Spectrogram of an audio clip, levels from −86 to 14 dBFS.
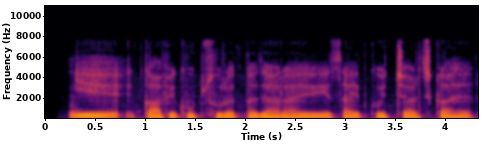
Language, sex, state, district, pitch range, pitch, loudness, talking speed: Hindi, female, Madhya Pradesh, Bhopal, 170-185 Hz, 175 Hz, -14 LUFS, 150 wpm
